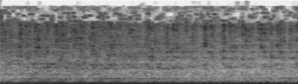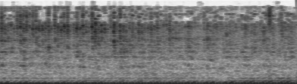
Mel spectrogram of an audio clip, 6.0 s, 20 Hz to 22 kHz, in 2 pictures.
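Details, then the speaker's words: Restored Datsun 260Z test run on non-ethanol fuel, water-only coolant, reading 158°, small lower radiator hose leak: loud deep steady idle, even pulses about four a second through open header; purrs, runs clean. "Yeah, she purrs."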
